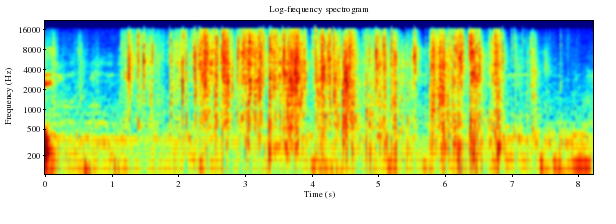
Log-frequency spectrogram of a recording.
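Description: Foil wrapper of a Panini Select soccer card pack crinkling as it is pulled open by hand, in dense rustling bursts from about a second in until near the end.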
